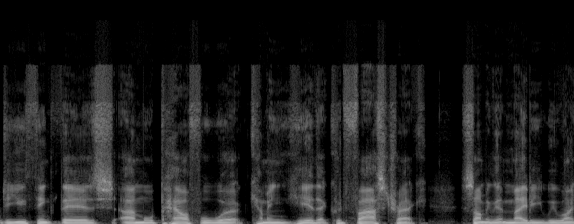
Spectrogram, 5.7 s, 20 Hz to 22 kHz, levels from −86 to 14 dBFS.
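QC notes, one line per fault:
Nothing to flag on this speech recording, so there's no fault to log here.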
